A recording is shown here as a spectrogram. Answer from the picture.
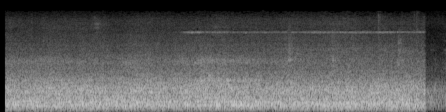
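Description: Train running past, a loud steady rumble and rail noise. A thin high whine joins it about two seconds in. The sound cuts off suddenly near the end.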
